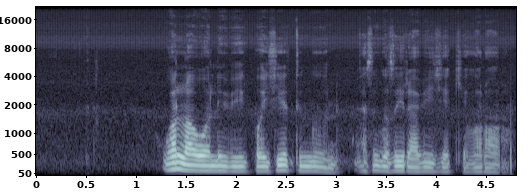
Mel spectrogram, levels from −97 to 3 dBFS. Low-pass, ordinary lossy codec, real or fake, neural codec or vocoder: none; none; real; none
